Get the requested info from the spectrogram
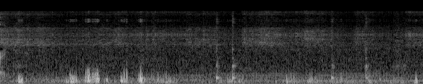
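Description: Electric drive motor of a solar-powered boat running under throttle with a steady low hum. A quick run of clicks and knocks comes in the first second and a half, then only scattered ticks.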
